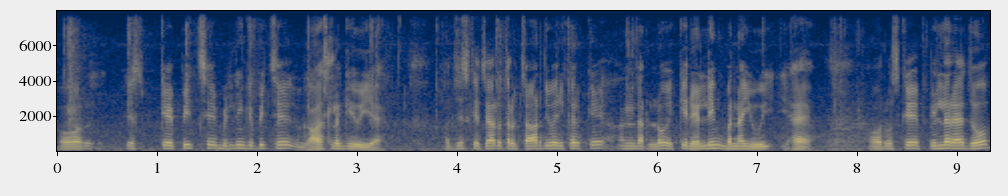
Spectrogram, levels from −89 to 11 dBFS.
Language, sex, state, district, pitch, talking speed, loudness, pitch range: Hindi, male, Rajasthan, Bikaner, 155 Hz, 200 wpm, -19 LUFS, 130-165 Hz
